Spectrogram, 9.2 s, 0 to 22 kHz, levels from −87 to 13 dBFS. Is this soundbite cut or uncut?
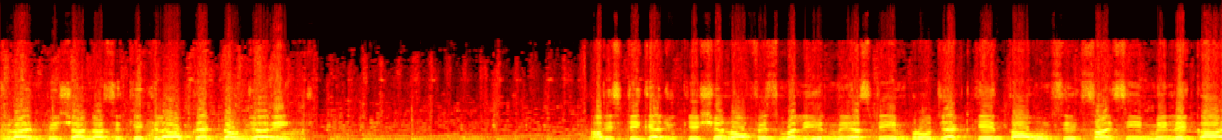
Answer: cut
